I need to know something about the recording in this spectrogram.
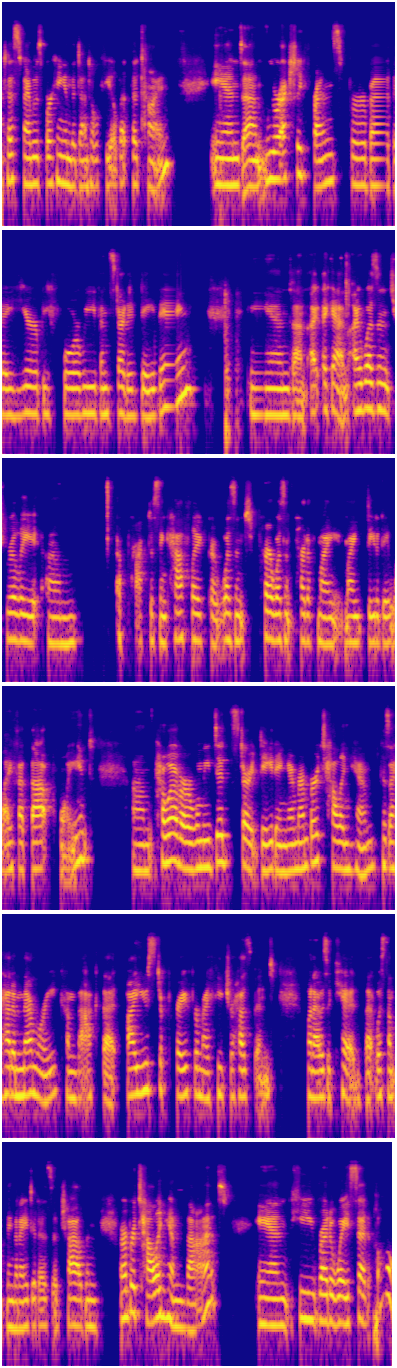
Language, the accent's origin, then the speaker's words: English; London, Ontario, Canada; I moved to London, Ontario when I was about 3 years old, and so I've lived there for most of my life.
